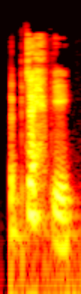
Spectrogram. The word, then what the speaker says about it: بتحكي: بتحكي. بتحكي. The word has two consecutive consonants at the beginning, B and T.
